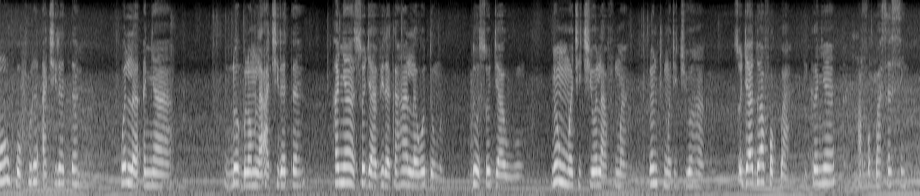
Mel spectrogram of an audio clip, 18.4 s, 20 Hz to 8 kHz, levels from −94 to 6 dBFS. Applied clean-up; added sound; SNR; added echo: none; Bus; 13 dB; none.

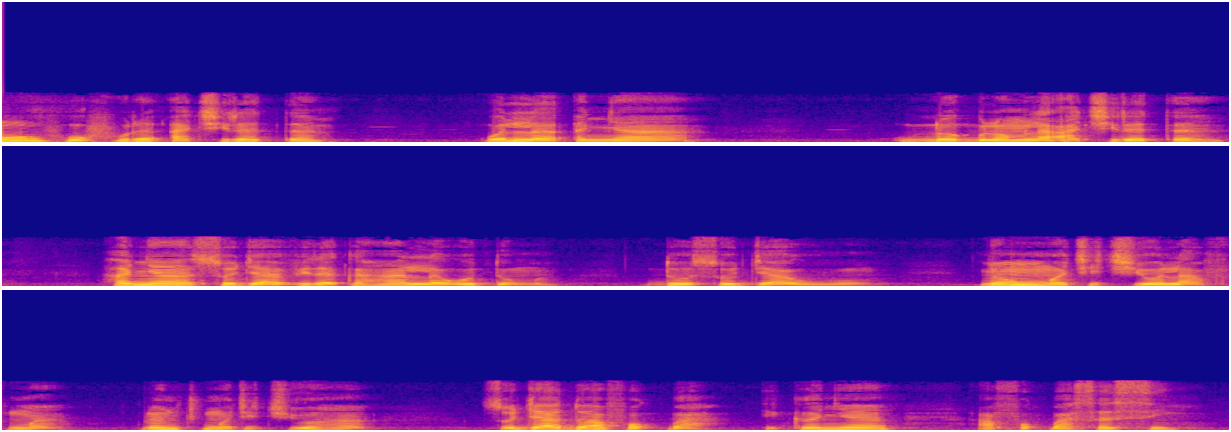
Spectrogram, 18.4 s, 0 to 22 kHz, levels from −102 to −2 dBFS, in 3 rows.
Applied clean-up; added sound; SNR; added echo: none; none; none; none.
